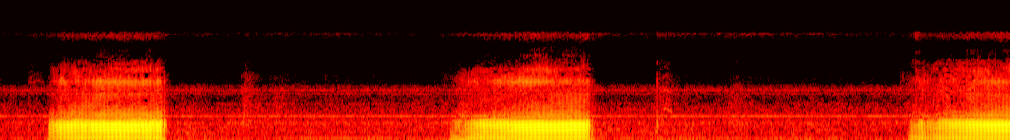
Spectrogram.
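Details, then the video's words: A female French Bulldog napping snores in loud, rattling, buzzy breaths, each about a second long. "Snoring French Bulldog"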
